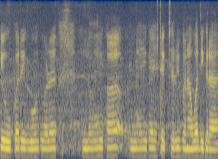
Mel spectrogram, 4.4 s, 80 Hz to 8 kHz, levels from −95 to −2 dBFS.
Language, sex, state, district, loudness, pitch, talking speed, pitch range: Hindi, male, Chhattisgarh, Raipur, -17 LUFS, 140 Hz, 220 wpm, 140-145 Hz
